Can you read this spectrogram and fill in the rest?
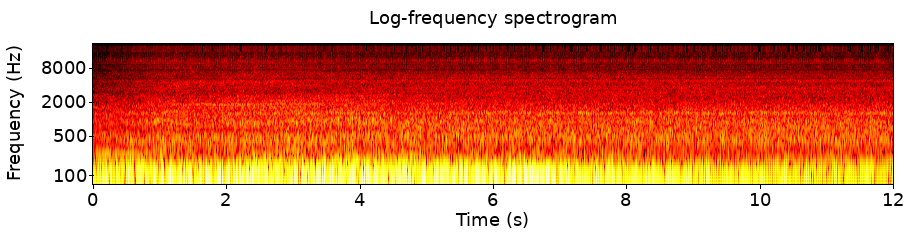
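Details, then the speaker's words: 2007 Saturn Sky cold start after sitting for over a week: an even, low idle hum, slightly faster at first and then settling, with no ticking or knocking. Normal cold idle. "All right, it's a cold start. Saturn sky."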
